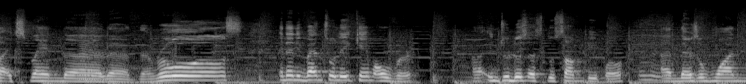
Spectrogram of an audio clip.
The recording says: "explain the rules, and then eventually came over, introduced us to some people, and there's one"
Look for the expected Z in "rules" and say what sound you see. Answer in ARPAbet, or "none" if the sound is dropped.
S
